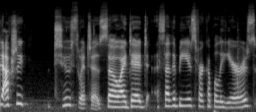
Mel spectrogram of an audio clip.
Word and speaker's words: Sotheby's: Sotheby's yes am I pronouncing it I always pronouncing wrong Sotheby's yes okay so you start off with Sotheby's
